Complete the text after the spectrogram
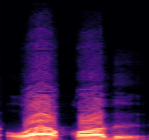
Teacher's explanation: Di sini ada qalqalah yaitu bacaan yang dia memantul.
